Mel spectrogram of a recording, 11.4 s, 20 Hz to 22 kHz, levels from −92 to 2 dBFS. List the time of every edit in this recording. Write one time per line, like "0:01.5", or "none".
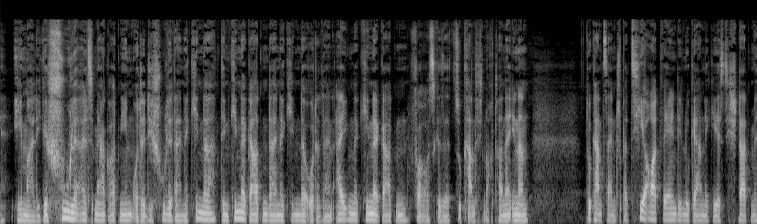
none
